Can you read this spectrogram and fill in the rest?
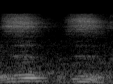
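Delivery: soft Z, Z buzzed twice as zzz; two quiet, separate buzzes for Z; Z as a bare soft consonant; letter sound Z. Shown as a demonstration. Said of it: "say it".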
